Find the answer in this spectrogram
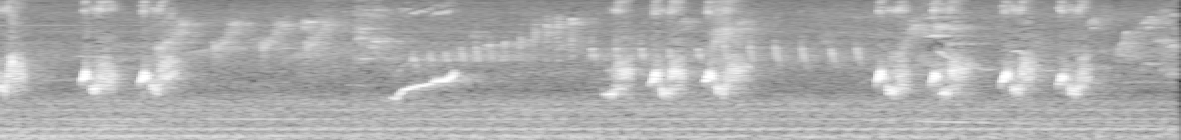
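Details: White-rumped shama, champion bird in a mental test, repeats loud harsh chattering bursts in clusters, with one rising whistled slur in the middle and faint background hum.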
